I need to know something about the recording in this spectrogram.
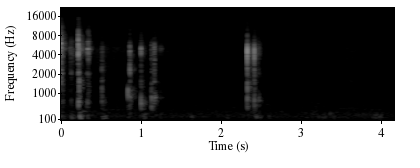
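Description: Faint clicking at a computer: a handful of short, sharp clicks in small groups, three close together about a second in and a last pair about two and a half seconds in, over near silence.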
